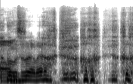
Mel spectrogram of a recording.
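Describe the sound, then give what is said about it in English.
A voice mimics heavy panting, as of a character panting right next to someone: a drawn-out groaning breath followed by several quick, rhythmic, breathy huffs, loud. “Felipe is is panting right next to you.”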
